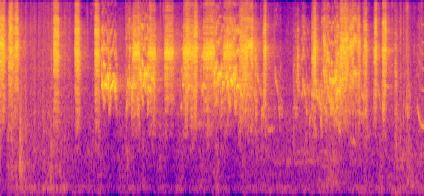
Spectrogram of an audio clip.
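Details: Breeding pairs of budgerigars chatter in bursts of high, scratchy chirps and squeaky warbles, several birds overlapping, with short gaps between flurries and a final rising squeak.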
